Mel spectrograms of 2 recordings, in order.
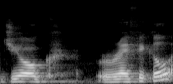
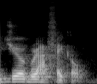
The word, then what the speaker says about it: geographical: this online communication thing, you said something like geographical, I guess. Yes. But I think it should be geographical. So you mispronounced a. It had to be a.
